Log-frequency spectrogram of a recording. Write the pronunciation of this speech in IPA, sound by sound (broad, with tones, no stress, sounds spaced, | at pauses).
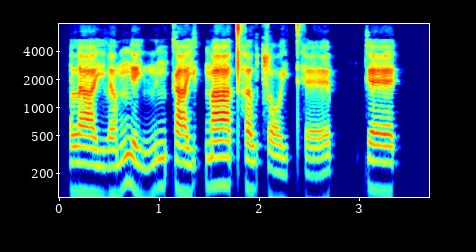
l aː˨˩ j l ɐ˨˥ m ŋ e˨˩ j n̪ ɪ˥ ŋ k aː˧ j ɪ˨˥ k̚ m aː˥ t̪ʰ ɐ˥ w t͡s ɔː˨˩ j t̪ʰ ɛː˨˥ p̚ | k ɛː˧ k̚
